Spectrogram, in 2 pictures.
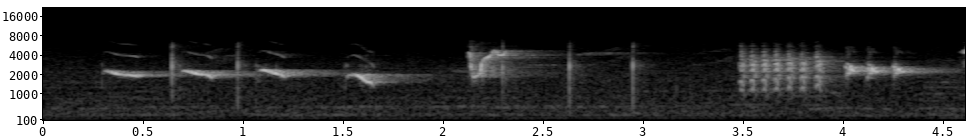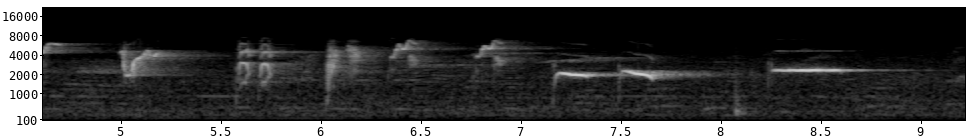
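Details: Greater green leafbird of Aceh stock singing a string of downslurred whistles, then dense chattering notes and high sharp chips, ending on a long clear whistle.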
